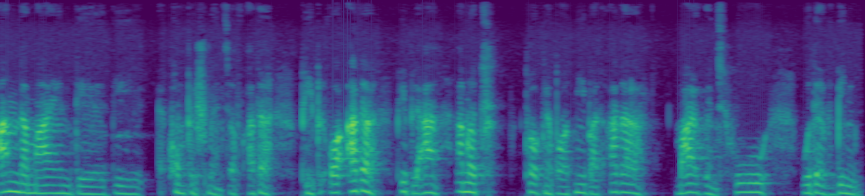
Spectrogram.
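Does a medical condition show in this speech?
Yes: stuttering; voice distorted after surviving gas attacks; unscripted podcast speech in English as non-native speaker; singing voice raw, scratchy and very deep, no voice enhancers; here prolonged sounds, blocks.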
